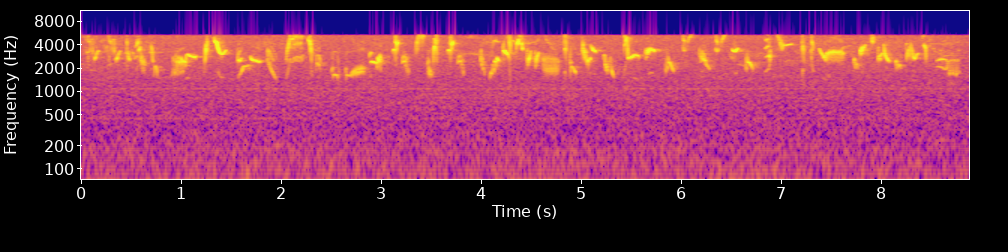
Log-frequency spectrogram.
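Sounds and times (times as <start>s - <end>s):
birds: 0.0s - 8.8s
garden warbler: 0.0s - 8.8s.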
